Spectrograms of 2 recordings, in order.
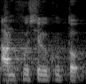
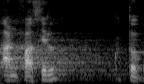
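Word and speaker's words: أنفس الكتب: Di sini ditulis anfusil kutub. Selalu saya baca anfasil kutub karena maknanya kitab terbaik. Kalau kitab terbaik bacanya bukan anfus tapi apa? Anfas.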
